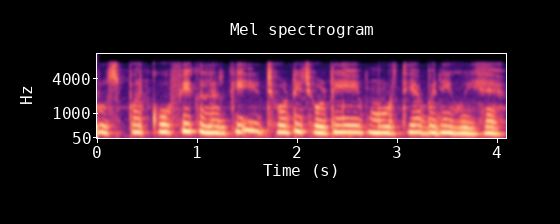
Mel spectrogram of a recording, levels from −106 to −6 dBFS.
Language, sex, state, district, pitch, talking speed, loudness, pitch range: Hindi, female, Uttar Pradesh, Saharanpur, 260 Hz, 160 wpm, -14 LUFS, 245-275 Hz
